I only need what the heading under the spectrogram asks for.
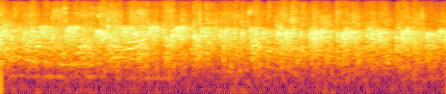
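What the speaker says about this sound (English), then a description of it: "Let's give them a big round of applause." Loud, continuous audience applause for the judges at a university business innovation contest, dense clapping with slight pulsing swells across the whole span.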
